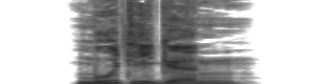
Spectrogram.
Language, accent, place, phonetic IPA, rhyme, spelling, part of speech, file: German, Germany, Berlin, [ˈmuːtɪɡn̩], -uːtɪɡn̩, mutigen, adjective, De-mutigen.ogg
- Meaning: inflection of mutig: 1. strong genitive masculine/neuter singular 2. weak/mixed genitive/dative all-gender singular 3. strong/weak/mixed accusative masculine singular 4. strong dative plural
